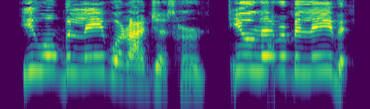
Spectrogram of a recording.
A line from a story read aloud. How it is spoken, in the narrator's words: cried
